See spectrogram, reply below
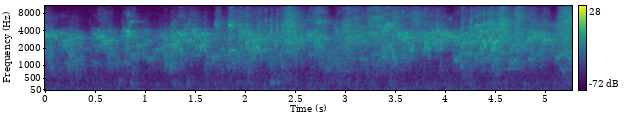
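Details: Several budgerigars singing together, a dense continuous twittering and chattering of buzzy, squeaky notes, steady throughout.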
